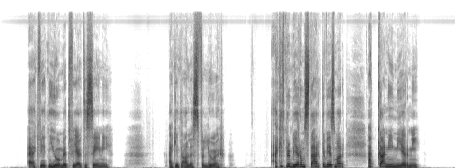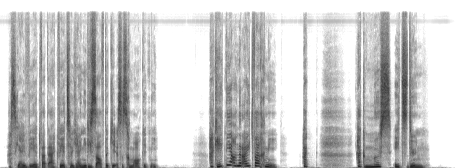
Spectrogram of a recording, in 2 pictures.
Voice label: Afrikaans, Female

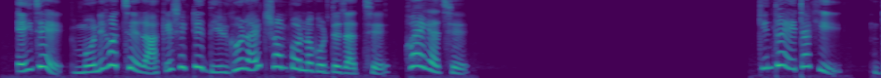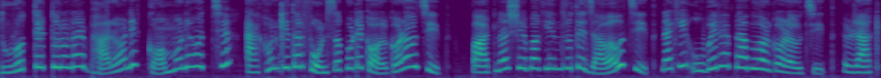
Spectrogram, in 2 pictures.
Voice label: Bengali, Female

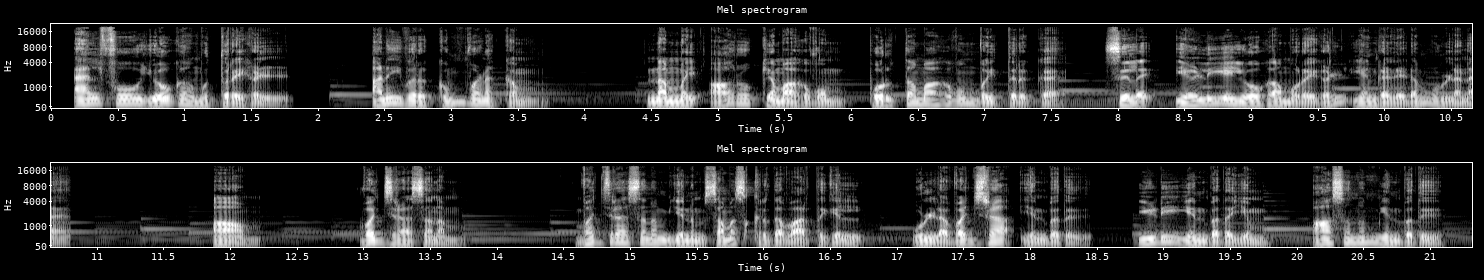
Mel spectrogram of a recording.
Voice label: Tamil Male

